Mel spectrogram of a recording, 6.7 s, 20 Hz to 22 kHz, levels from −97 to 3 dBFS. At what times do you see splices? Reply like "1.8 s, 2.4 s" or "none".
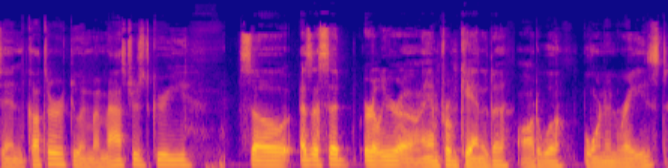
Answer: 2.2 s, 5.1 s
